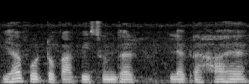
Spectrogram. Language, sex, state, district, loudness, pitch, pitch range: Hindi, male, Haryana, Charkhi Dadri, -19 LUFS, 120 Hz, 115-120 Hz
